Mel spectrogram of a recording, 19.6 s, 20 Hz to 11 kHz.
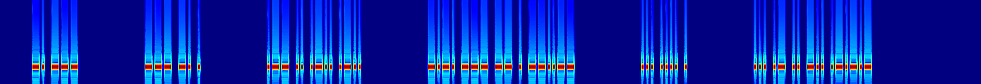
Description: Morse code, heard as a keyed tone, about 25 wpm, 700 Hz. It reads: NO ONE WILL COME, SHE SAID.
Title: 4x Word-Spacing - Sentences from Top 100 Words - 25wpm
